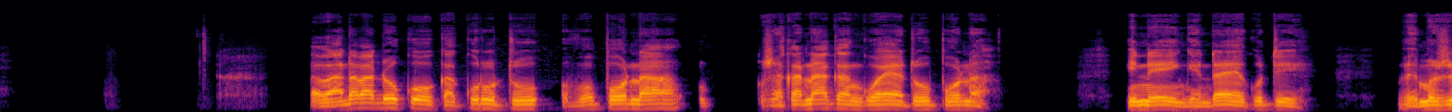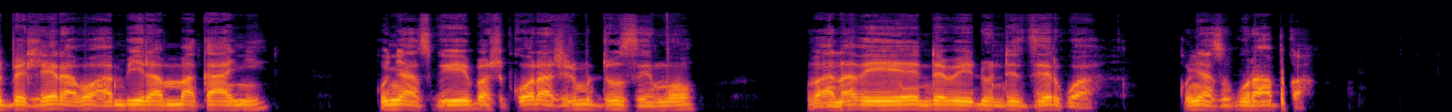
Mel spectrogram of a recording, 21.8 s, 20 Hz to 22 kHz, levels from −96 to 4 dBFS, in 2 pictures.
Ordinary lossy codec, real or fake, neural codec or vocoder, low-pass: MP3, 96 kbps; fake; vocoder, 44.1 kHz, 128 mel bands every 512 samples, BigVGAN v2; 14.4 kHz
